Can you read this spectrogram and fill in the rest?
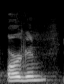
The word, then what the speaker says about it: Oregon: Did I say it right? Oregon? – You did say Oregon, right? Yeah. Yeah. A lot of people say Oregon. That's how we know you're from not around here.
